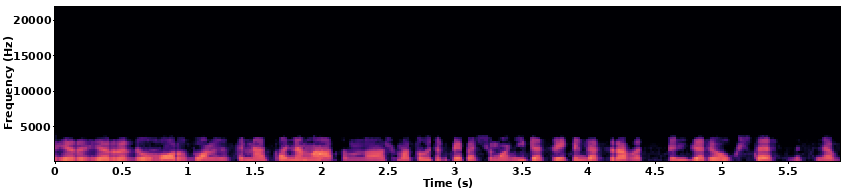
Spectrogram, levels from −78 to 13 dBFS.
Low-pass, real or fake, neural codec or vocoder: 3.6 kHz; fake; codec, 16 kHz, 4 kbps, X-Codec, HuBERT features, trained on balanced general audio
